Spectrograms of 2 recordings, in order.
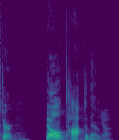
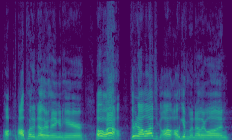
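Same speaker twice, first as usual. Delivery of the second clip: mocking a smug troll; 6 dB louder than usual. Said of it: "They're like".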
